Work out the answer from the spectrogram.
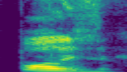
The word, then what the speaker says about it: pause: क्या कर रहा है, यदि किसी वर्ड में अगर यही AU एक साथ आ जाता है तो इसी AU को क्या कहता है, इसी AU को क्या पढ़ा जाता है, अप्रोनाउंसिएशन किया जाता है। क्या किया जाता है, अप्रोनाउंसिएशन कर दिया जाता है। तो इसे क्या पढ़ा जाएगा, पॉज।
